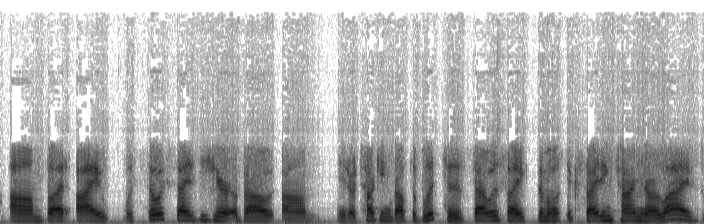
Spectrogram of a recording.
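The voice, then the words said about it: Voice sounds a little off. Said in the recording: “my voice is a little funny”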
